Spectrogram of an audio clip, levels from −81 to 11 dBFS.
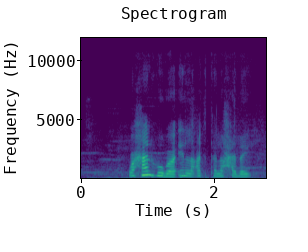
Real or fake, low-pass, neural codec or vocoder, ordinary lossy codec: real; 10.8 kHz; none; AAC, 64 kbps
